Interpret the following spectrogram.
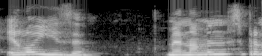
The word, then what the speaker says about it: Heloísa: é a sílaba tônica o acento tônico está no i porque meu nome se pronuncia heloísa meu nome não se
